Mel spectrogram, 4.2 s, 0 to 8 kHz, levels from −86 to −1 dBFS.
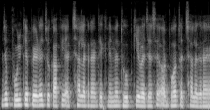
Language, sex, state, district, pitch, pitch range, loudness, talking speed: Hindi, male, Delhi, New Delhi, 125 Hz, 120-140 Hz, -17 LUFS, 330 wpm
